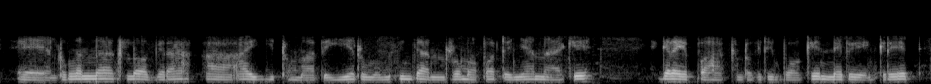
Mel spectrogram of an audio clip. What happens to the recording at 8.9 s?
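At 8.95 s the speech briefly turns into a held, slightly buzzy, breathy vowel. It lasts about 40 ms, to 8.99 s, and then the voice snaps back almost at once. These are lost iLBC frames. When the packets went missing, the decoder filled the gap by repeating the last pitch cycle with noise mixed in. The 40 ms gap fits two lost 20 ms frames. Recovery is immediate because each iLBC frame is decoded on its own, without depending on the frame before it.

Around that moment, and throughout the clip, the speech sounds boxed-in, clear but somewhat rough and synthetic. That comes from the iLBC codec itself, and the codec damage is plainly audible. The sound is confined to a line band of roughly 250 Hz to 3.7 kHz, with nothing above 4 kHz. The 20 ms frame size points to iLBC's 15.2 kbps mode. It codes each frame's excitation independently, which leaves a rough, synthetic texture on the voice.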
